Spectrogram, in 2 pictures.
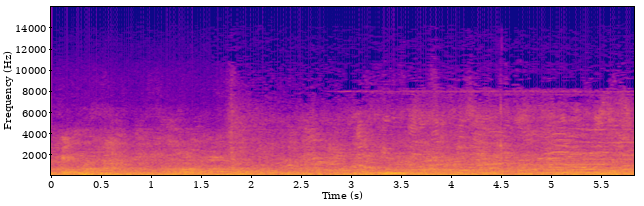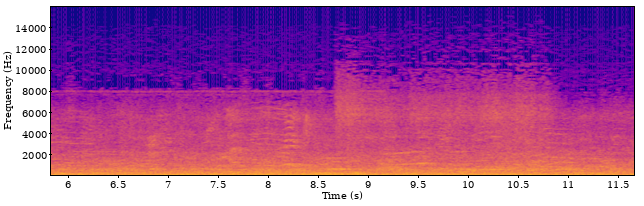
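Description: Ride cars rumble slowly along a track.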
